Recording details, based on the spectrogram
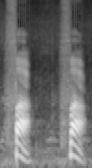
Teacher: bibir bawah bertemu dengan ujung dua gigi seri yang atas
